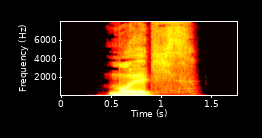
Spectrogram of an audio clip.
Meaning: genitive singular of Molch
- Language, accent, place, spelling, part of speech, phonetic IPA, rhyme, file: German, Germany, Berlin, Molchs, noun, [mɔlçs], -ɔlçs, De-Molchs.ogg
